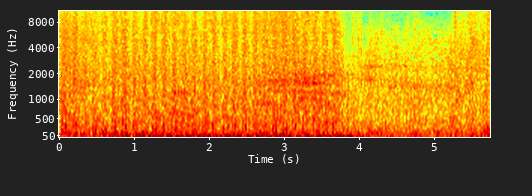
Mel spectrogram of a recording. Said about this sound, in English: I'm busy shooting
